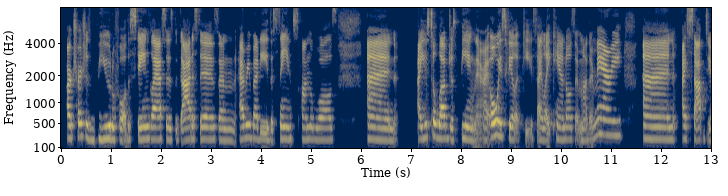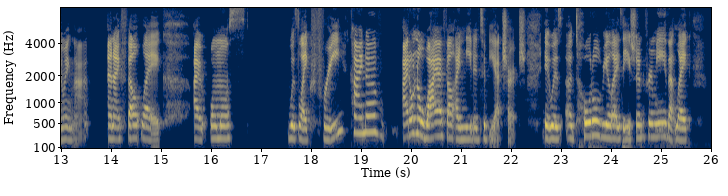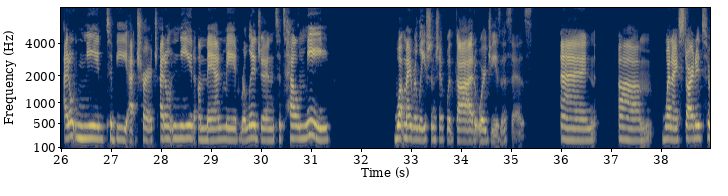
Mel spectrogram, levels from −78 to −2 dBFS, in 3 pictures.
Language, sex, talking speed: English, female, 155 wpm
